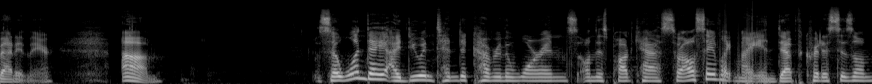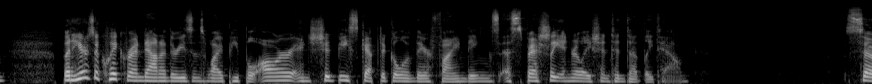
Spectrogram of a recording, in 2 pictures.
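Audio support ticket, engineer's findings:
Processor overload crackle, 2.04–2.91 s: CPU repeatedly missing audio buffer deadlines. Each late buffer is filled with stale audio that has hard edges, heard as gritty tearing over the speech. Spacing fits buffers of around 10 ms.

Processor overload crackle, 7.20–7.70 s: same mechanism during a shorter load spike. Many missed buffers in a row give a brief crackling burst that stops cleanly once the load clears.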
